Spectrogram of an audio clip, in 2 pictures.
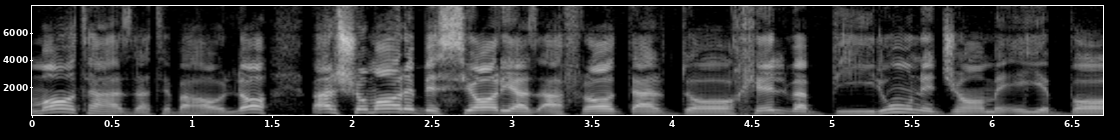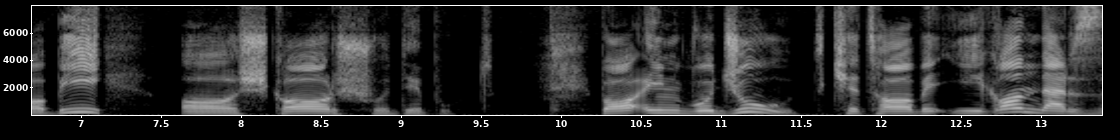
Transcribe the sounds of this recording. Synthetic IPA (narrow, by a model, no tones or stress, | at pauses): mɒːt̪ʰe̞hæzɾæt̪ʰe̞bæhɒːlːɒː | b̥æɾʃo̞mɒːɾe̞be̞sjɒːɾiːæzæfɾɒːd̪̚ːæɾd̪ɒːxe̞lvæbiːɾuːne̞d͡ʒɒːme̞ʔejebɒːbiː | ɒːʃkʰɒːɾʃo̞d̪e̞buːd̪̥ | b̥ɒːʔiːnvod͡ʒuːd̪̥cʰe̞t̪ʰɒːbe̞ʔiːɣɒnd̪æɾz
